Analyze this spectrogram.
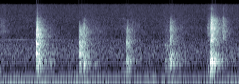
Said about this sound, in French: Je fais entrer, on ferme la porte.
